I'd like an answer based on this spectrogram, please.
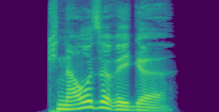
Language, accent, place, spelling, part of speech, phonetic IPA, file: German, Germany, Berlin, knauserige, adjective, [ˈknaʊ̯zəʁɪɡə], De-knauserige.ogg
- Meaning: inflection of knauserig: 1. strong/mixed nominative/accusative feminine singular 2. strong nominative/accusative plural 3. weak nominative all-gender singular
